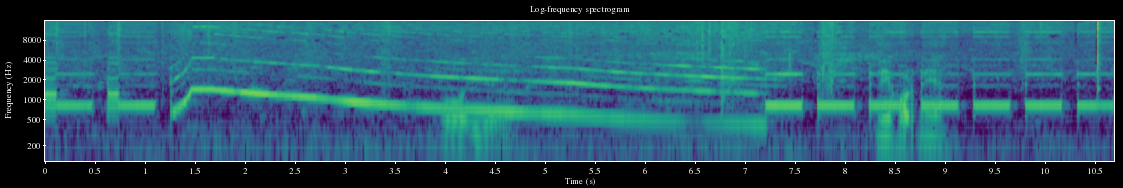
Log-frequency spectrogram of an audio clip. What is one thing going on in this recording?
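A motorcycle's alarm beeps in short, repeated tones.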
